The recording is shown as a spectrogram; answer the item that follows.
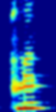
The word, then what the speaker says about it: plus: Ici, on va pas prononcer le S, on va dire c'est plus difficile que je le pensais. C'est plus difficile que je le pensais, parce que le mot qui suit commence par une consonne.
